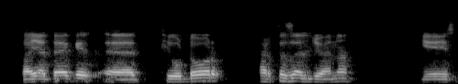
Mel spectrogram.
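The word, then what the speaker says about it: Herzl: ہے تھیوڈر یا تھیوڈر برتزل. برتزل نہیں، ہرتزل، سوری.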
